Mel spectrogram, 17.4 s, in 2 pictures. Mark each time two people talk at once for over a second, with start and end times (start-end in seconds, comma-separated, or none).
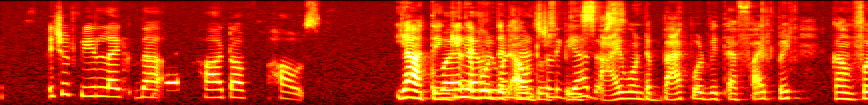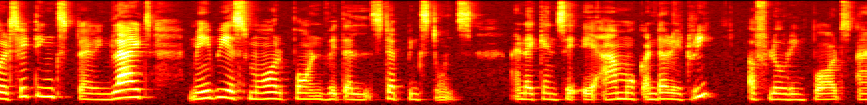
4.3-6.2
